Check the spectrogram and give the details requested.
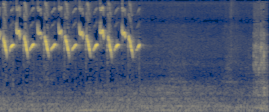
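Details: Lure song of a cinereous tit that birds reply to at once: about nine high, falling two-note phrases in quick, even succession for two seconds, then quiet hum and a faint rustle.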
